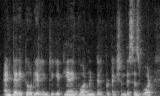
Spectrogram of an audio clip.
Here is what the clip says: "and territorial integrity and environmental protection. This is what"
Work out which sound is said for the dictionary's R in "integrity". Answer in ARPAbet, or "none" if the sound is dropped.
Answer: none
